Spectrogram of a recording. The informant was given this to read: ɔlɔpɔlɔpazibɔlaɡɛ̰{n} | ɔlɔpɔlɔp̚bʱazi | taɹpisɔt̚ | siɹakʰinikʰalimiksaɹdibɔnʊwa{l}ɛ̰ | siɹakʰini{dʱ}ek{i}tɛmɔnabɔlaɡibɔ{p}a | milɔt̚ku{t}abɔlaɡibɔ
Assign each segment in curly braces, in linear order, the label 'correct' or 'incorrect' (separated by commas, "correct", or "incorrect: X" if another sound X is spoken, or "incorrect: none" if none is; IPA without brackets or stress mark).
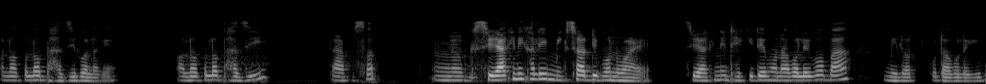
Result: incorrect: none, incorrect: ɹ, correct, correct, incorrect: b, correct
